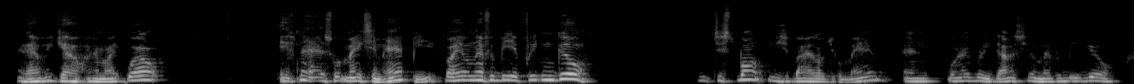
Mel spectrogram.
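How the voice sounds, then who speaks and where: Speaking at a moderate pace with a Dutch accent, a man uses a fairly high pitch, a somewhat breathy voice, an animated tone and lively intonation. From Netherlands. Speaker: guest on a live stream. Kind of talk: casual chat.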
